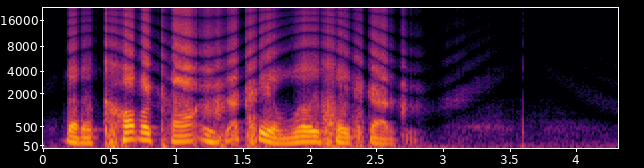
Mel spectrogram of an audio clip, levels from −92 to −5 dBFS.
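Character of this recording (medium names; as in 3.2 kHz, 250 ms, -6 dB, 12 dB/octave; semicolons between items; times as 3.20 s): aliases and images of a low sample rate 3.8 kHz, jitter 20%; phasing stages 12, 0.62 Hz, lowest notch 590–2500 Hz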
